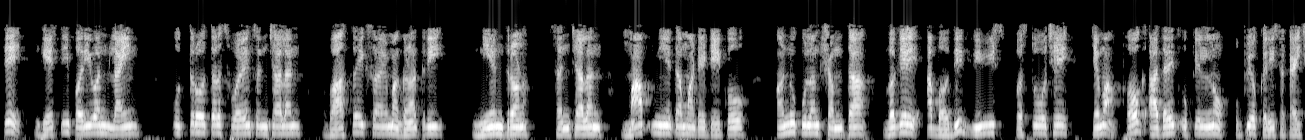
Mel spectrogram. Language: Gujarati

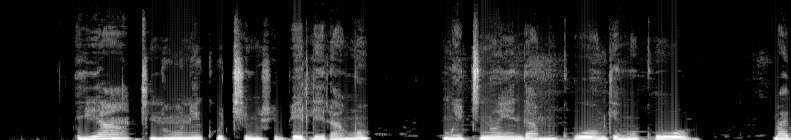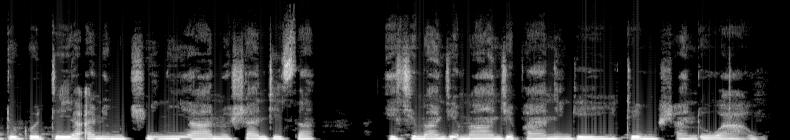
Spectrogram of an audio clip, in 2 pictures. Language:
Ndau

